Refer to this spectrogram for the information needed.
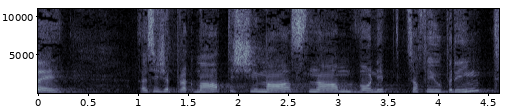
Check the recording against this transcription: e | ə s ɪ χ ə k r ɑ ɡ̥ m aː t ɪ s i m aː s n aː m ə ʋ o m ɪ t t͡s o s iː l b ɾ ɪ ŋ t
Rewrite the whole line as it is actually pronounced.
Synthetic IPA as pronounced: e | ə s ɪ ʃ ə p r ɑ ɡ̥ m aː t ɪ ʃ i m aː s n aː m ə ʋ o n ɪ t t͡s o f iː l b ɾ ɪ ŋ t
